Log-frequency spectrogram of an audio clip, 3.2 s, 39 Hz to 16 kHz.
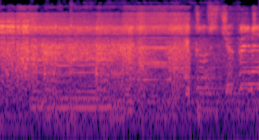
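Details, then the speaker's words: FM tuner after cleaning oxidized tuning condenser contacts with DeoxIT D5, before RF realignment: station music plays clearly and steadily with no crackle or dropouts, now tunable. "so you can see the difference now that we've cleaned it up we haven't done the full alignment yet but that at least makes it tunable"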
